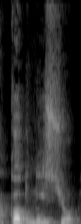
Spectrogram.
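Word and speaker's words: cognitio: um juiz unidades para julgar outro poder a cognício escreve fala-se com Vinícius mas escreve-se cognitivo é igual Yuri sdc mas a gente pronuncia no nosso latim jurídico e o dicciol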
